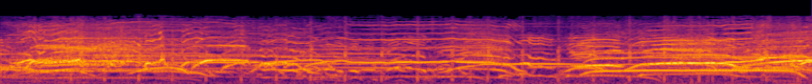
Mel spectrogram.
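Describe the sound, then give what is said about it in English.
A crowd screams, whoops and shouts at a space shuttle launch, watching from a press site about three miles from the pad. Many excited voices overlap, loud and continuous throughout. “We were just screaming and shouting as she started to go”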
